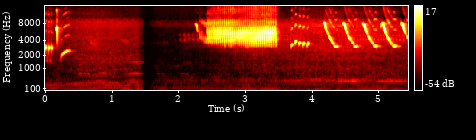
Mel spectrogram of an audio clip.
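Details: Canary singing. A few short high notes come first, then a pause and a loud, steady, buzzing roll, then a string of quick, descending whistled syllables.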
